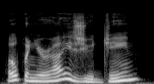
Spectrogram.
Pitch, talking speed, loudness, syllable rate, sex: 170 Hz, 155 wpm, -15 LUFS, 5.3 syllables/s, male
